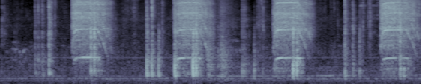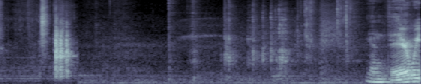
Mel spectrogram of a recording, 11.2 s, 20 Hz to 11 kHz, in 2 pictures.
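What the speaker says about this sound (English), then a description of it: "So let's go ahead and get these screws out." Screws being backed out of the rear plastic housing of a Sony XBR-55X900C television with a ratcheting power driver, several loud whirring bursts in a steady rhythm, followed by quieter clicks and handling of small parts.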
